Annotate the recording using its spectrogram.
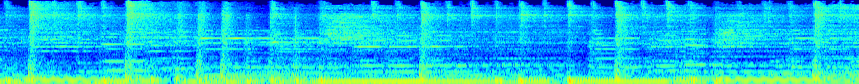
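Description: Live band playing an instrumental passage of a slow song: acoustic guitar and bass guitar over a steady drum kit beat, with sustained low bass notes.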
